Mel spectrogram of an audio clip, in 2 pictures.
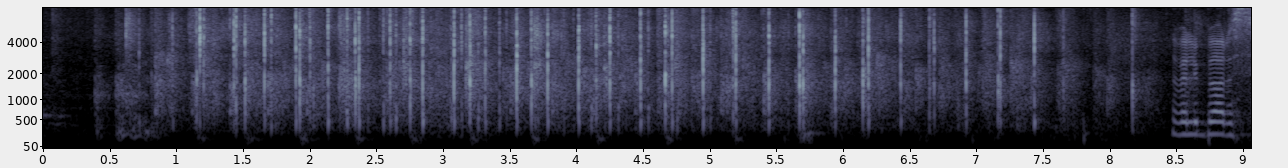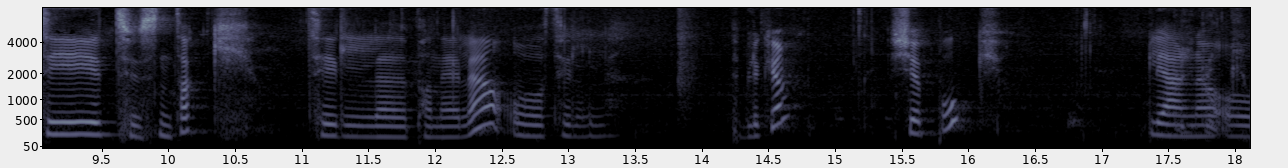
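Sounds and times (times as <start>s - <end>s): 
audience clapping: 0.0s - 8.4s
speech: 8.5s - 10.5s, 11.1s - 13.4s, 14.3s - 14.8s, 15.4s - 16.2s, 17.4s - 18.1s.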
